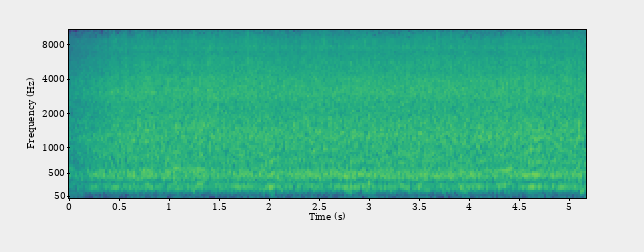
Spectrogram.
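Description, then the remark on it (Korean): A dense, steady buzzing of many bees, fairly loud, filling the whole stretch without pause after a brief quieter start; no voices are present. “꿀벌과 호박벌은 같은 꿀벌과에 속합니다.”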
